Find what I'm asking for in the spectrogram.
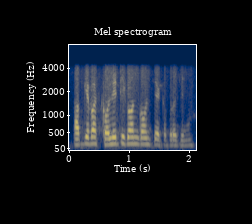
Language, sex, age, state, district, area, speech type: Hindi, male, 18-30, Rajasthan, Jodhpur, urban, conversation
